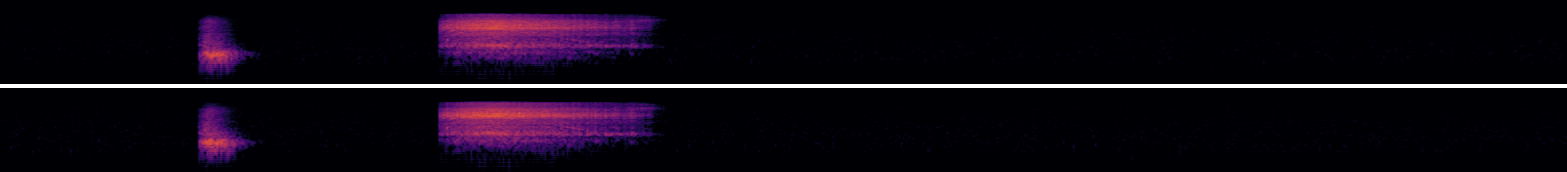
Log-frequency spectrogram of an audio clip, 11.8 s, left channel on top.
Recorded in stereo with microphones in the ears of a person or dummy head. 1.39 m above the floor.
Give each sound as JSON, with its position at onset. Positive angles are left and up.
{"t": 1.5, "sound": "a whoosh", "side_deg": -15, "distance_m": 6.5}
{"t": 3.3, "sound": "sawing", "side_deg": -10, "distance_m": 2.0}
